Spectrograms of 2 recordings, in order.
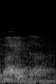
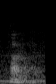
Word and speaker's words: Wajda: Is that how you pronounce it? Andrzej Wajda. Wajda, okay.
